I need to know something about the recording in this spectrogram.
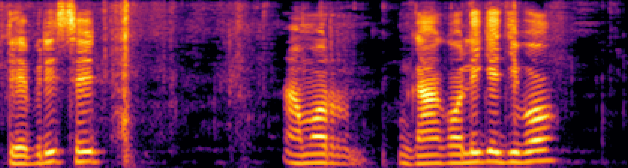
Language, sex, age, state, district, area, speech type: Odia, male, 18-30, Odisha, Balangir, urban, spontaneous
